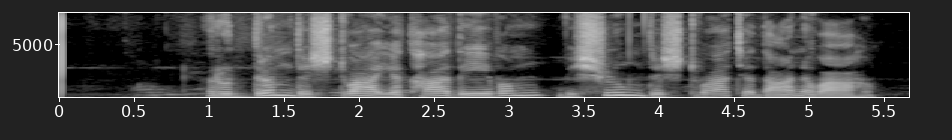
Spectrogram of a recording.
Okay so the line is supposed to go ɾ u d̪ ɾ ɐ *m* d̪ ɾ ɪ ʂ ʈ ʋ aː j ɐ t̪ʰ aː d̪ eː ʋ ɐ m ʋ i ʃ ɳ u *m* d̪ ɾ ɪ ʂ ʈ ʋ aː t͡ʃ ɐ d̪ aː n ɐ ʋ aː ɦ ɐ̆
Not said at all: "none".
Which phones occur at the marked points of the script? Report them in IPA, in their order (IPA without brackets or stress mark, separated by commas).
m, m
